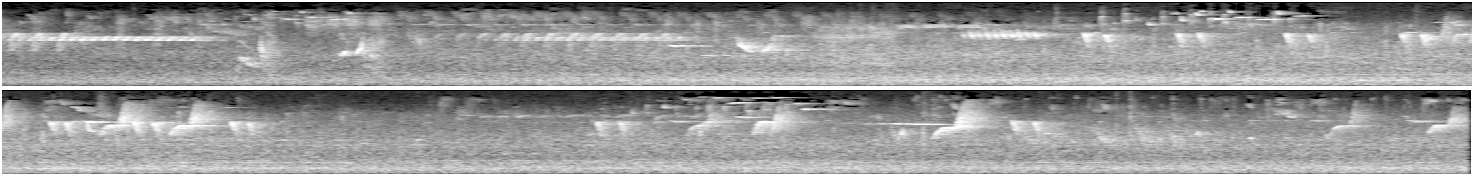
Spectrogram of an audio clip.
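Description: Birds calling in the garden: several short rapid trills early on, then clusters of quick high chirps and tweets, over a steady low background hiss.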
